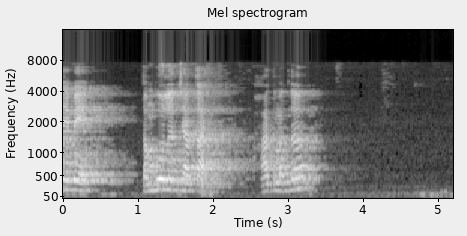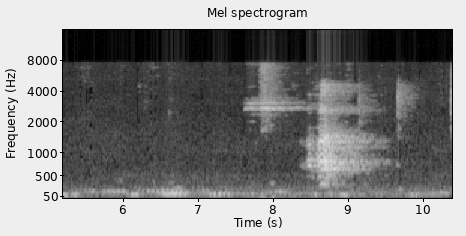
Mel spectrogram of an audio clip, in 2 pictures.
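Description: A man reads aloud clearly and calmly, close by.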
